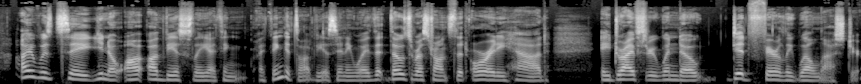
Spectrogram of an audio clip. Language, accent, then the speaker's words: English; Albuquerque, New Mexico, United States; also born or lived in Santa Fe, New Mexico / Las Cruces, New Mexico; I was born in Santa Fe, raised in Albuquerque. I am a native.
